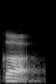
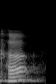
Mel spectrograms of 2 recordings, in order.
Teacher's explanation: तो क वर्ण क वर्ग में आता है क देखो पहला है यह अघोष अल्पप्राण है वही ख अघोष महाप्राण है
